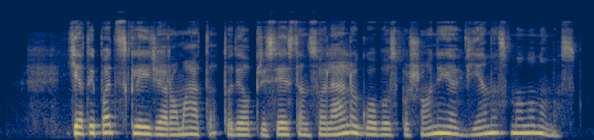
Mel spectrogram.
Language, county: Lithuanian, Vilnius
